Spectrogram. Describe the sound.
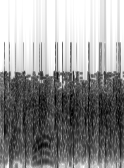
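A large crowd claps steadily and continuously in the morning, a dense wash of applause mixed with scattered cheers and voices calling out, loud throughout.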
